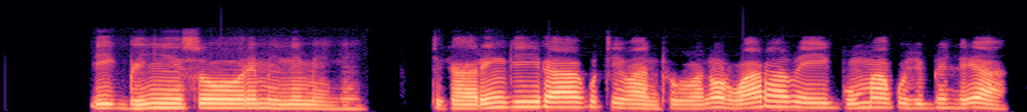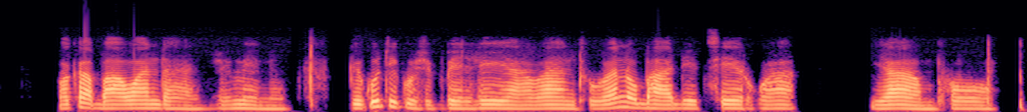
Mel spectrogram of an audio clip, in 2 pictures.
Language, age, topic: Ndau, 18-24, health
